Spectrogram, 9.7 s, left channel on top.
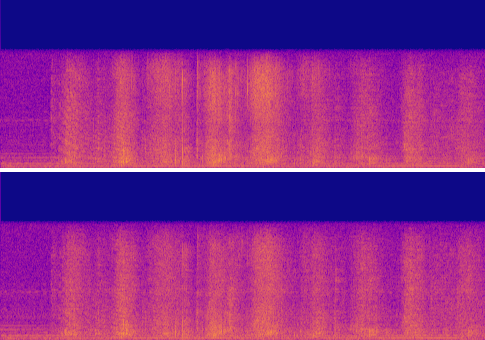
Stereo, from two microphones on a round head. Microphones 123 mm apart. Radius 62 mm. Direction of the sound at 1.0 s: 30° left (ahead or behind).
